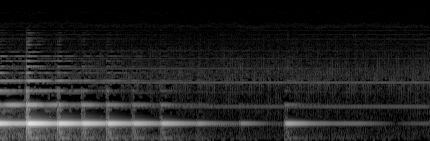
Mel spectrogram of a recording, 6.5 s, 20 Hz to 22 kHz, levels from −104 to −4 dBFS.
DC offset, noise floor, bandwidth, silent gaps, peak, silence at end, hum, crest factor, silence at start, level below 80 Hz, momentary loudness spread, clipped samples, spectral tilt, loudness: under 0.1%; -71 dBFS; 4.5 kHz; none; -14 dBFS; 1.85 s; none; 18 dB; 0 s; -82 dBFS; 26 LU; under 0.1%; -5 dB/octave; -30 LUFS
